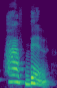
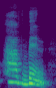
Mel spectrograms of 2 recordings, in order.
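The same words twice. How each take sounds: No difference in how they are said.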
